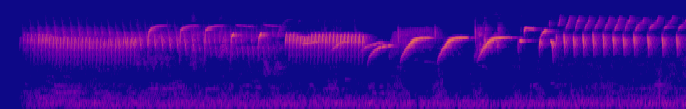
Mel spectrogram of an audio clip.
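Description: A canary sings a long unbroken stream of high trills and rolls, with quick upswept whistles, ending in fast repeated notes. A faint low hum sits underneath.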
